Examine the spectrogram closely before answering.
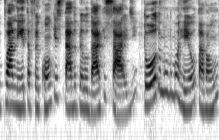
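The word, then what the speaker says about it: Darkseid: Dark Side Dark Sage por que que se escreve Dark Sage no Dark Side se fala Dark Side no Dark Sage como é que o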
